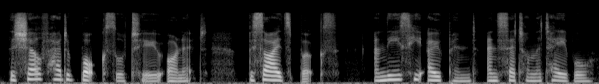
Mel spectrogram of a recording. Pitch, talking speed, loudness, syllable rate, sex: 180 Hz, 200 wpm, -21 LUFS, 5.3 syllables/s, female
